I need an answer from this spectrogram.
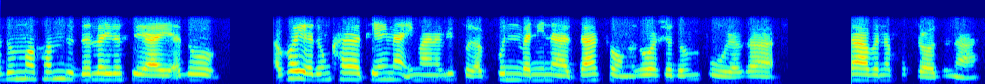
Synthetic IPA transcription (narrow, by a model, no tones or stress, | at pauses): ɐduŋːɐpʰɐmdudɐlɐjɾɐsujajɐ̰dɔ | ɐ̰kʰojɐduŋkʰaɾatʰeŋnɐimanɐbipulɐpunbɐninɐzak̚sʰɔwŋɐɡɐwasuɐdumpuɾɐɡɐ | zabɐnɐpʰasɾadunɐ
